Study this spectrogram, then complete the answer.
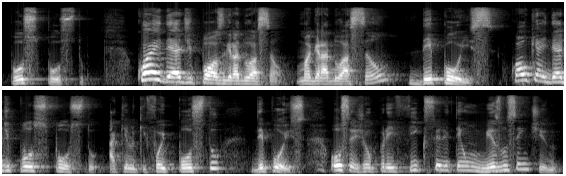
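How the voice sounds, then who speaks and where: A woman with a low, mellow voice teaches a recorded grammar lesson. She explains patiently, repeating key words and pausing to check that her students follow. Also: very animated, slightly rough.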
